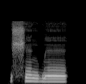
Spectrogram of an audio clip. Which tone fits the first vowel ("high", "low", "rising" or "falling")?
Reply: high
